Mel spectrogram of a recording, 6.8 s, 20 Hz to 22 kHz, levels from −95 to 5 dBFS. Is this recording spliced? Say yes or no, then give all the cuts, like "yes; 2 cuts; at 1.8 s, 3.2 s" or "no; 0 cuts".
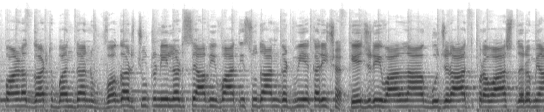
yes; 1 cut; at 4.2 s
